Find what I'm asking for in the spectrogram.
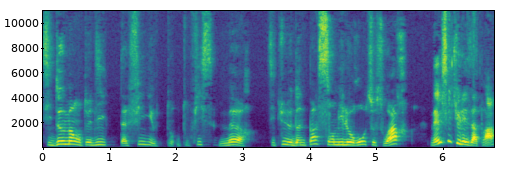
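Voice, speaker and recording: With lively intonation and big swings in loudness, a woman talks fairly slowly in a dark, mellow tone at a fairly high pitch. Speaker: life coach. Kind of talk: live video chat with viewers.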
